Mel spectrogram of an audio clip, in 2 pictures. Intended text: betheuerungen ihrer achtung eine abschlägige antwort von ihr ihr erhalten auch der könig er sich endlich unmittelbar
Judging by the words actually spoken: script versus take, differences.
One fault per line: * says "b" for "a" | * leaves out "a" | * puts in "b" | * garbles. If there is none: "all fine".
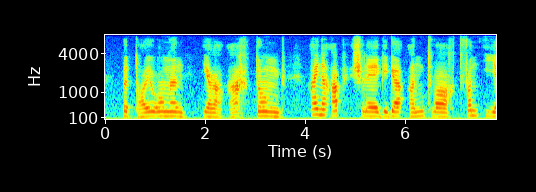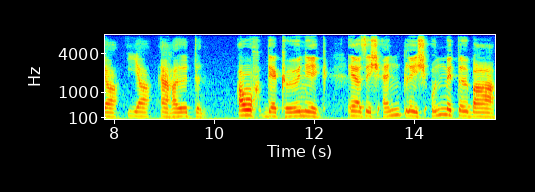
all fine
